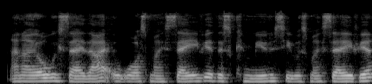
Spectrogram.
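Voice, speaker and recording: With an English accent, a woman speaks at a moderate pace in a very deep, low pitch. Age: 60s. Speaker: business coach. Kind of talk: interview. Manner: animated.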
